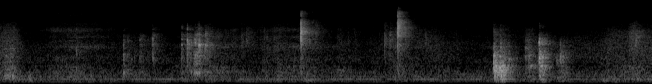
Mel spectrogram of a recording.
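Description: Small hard plastic items clicking and clattering as they are handled and set down on a shelf, with sharp knocks about three, four and five seconds in.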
